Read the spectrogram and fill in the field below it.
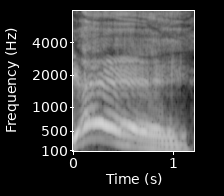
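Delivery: put-on high, drawn-out little-kid greeting; cheered-up toddler. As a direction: mimic a cranky kid perking up. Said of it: "he's mad and then he sees Nate".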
